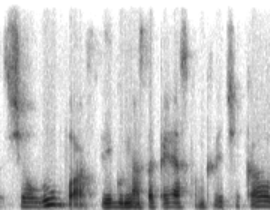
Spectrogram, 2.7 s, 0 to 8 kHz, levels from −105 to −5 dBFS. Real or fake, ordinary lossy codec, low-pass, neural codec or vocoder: fake; Opus, 16 kbps; 7.2 kHz; vocoder, 44.1 kHz, 128 mel bands every 512 samples, BigVGAN v2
